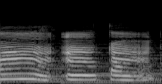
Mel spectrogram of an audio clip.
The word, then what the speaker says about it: อากาศ: ค่ะ อ่ะ ออก อากาศ อ่าน ว่า อากาศ สอ สา ลา สะ กด นะ คะ อ่าน ออก เสียง เหมือน เด็ก สะ กด ค่ะ ประกาศ อ่าน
